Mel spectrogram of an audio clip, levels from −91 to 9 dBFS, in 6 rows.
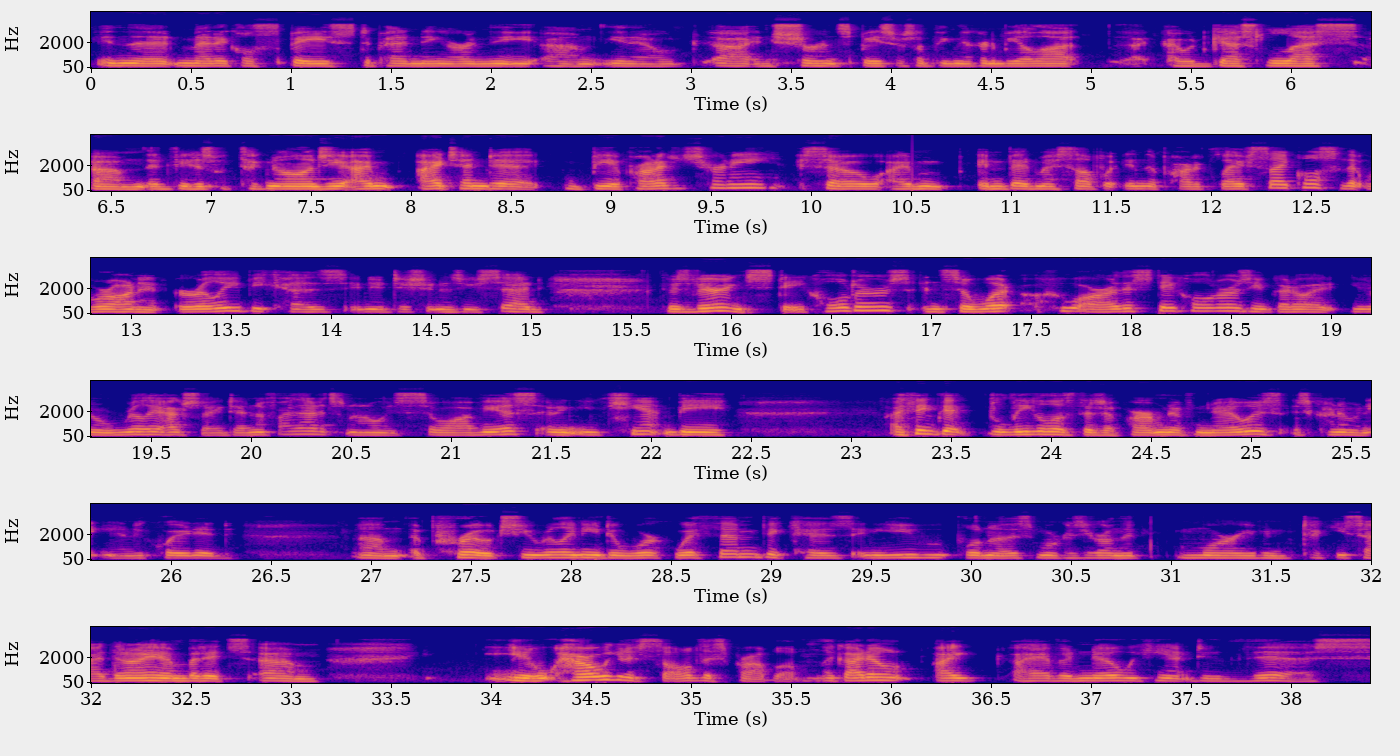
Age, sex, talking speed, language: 30-49, female, 240 wpm, English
